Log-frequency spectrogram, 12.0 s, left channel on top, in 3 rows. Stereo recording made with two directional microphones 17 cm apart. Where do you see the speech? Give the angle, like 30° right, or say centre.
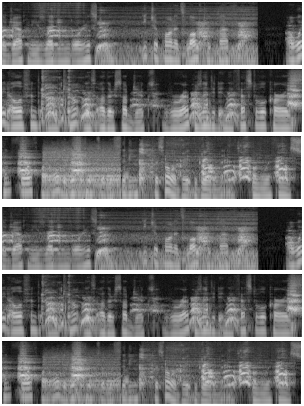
30° left.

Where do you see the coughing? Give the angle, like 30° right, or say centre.
40° left.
